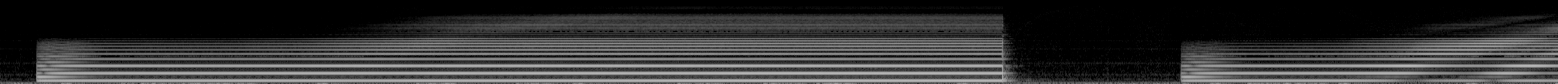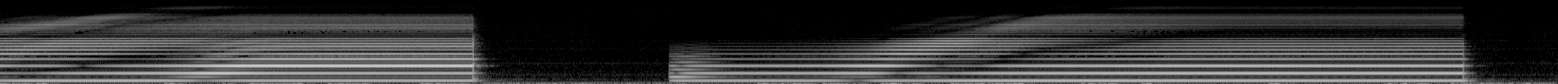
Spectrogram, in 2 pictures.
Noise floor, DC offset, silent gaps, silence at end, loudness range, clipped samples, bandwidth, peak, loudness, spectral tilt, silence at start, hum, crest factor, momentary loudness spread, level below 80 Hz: -47 dBFS; under 0.1%; none; 0.15 s; 8 LU; under 0.1%; 16 kHz; -4 dBFS; -18 LUFS; -5 dB/octave; 0.35 s; none; 16 dB; 8 LU; -48 dBFS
